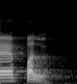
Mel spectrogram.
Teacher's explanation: ਸਿੱਧੀ ਕੰਠ ਤੋਂ ਆਵਾਜ਼ ਆਉਂਦੀ ਹੈ, ਨਾ ਤੁਸੀਂ ਬੁੱਲ ਨਾ ਤੁਸੀਂ ਦੰਦ ਨਾ ਤੁਸੀਂ ਜੀਭ ਹਿਲਾਉਂਦੇ ਹੋ, ਸਰੀਰ ਵੀ ਨਹੀਂ ਹਿਲਾਉਂਦੇ।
